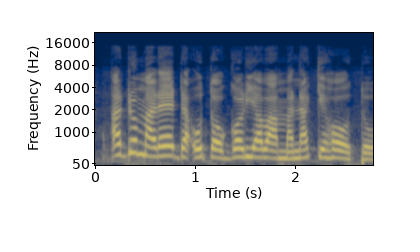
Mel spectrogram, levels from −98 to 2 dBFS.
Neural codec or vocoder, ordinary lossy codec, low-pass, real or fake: none; none; 14.4 kHz; real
